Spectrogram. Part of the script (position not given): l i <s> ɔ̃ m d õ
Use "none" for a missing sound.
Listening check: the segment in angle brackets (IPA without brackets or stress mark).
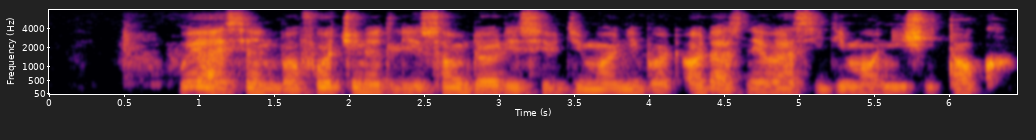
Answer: s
